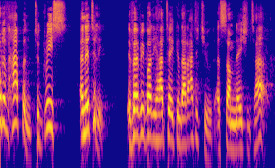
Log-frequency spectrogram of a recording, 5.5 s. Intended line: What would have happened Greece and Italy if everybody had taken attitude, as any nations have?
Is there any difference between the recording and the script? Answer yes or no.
yes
